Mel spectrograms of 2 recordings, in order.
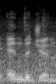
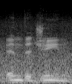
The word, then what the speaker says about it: Indigene: now and start the indigen political party or indene whichever way you wish to pronounce it um the word itself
